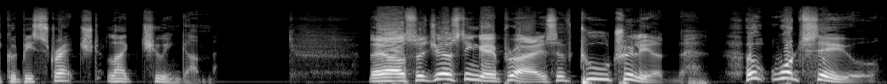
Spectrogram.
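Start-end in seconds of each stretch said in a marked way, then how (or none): 3.7-8.8 put-on old aristocrat, relishing a bold deal; old Lord Martin. A narrator's reading. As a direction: savour the huge number like a grand old man. Old lord names the price.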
